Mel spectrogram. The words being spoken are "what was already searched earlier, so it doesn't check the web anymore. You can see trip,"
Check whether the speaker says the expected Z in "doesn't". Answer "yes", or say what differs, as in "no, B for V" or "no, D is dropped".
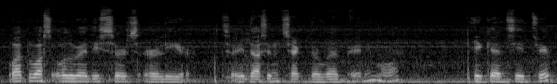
no, S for Z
